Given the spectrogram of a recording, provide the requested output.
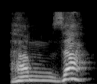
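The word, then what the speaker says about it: همزة: হামজা। হামজা, ঠিক আছে, কোনো টান হবে না কিন্তু, একেবারে কোনো টান হবে না এই হরফে।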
